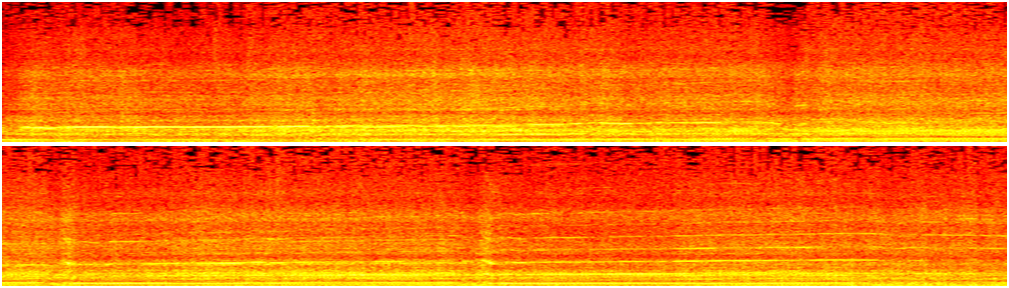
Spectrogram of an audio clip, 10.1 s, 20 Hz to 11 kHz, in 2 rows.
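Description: VW Corrado VR6 race car's VR6 engine heard from inside the cabin, accelerating with its pitch climbing slowly. There are brief breaks about four, five and seven and a half seconds in.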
